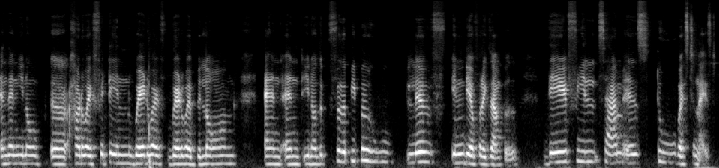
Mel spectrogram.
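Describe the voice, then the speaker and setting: Woman author from the uae, lowish voice, lots of ums and restarts, video call chat. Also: steady tone, measured pace, muffled recording. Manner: hesitant, many fillers and restarts. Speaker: guest author. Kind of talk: casual interview chat.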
